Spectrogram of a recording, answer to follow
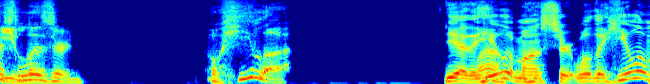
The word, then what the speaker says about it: Gila: And it's also I'm pretty I'm pretty sure it's pronounced Hela.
